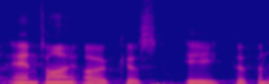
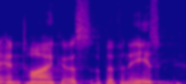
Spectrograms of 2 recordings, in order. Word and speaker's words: Antiochus Epiphanes: So, I want to talk about this guy, Antiochus Epiphanes. You want to try it with me? Antiochus Epiphanes. That's 8 syllables, I think, isn't it? Antiochus Epiphanes.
